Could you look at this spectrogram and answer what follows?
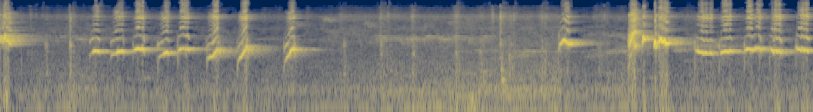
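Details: Greater green leafbird in a cage, morning song from a bird said to sing nonstop each day; rapid series of rising whistled slurs with trilled upper notes, a pause, then a louder varied run of chattering phrases.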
